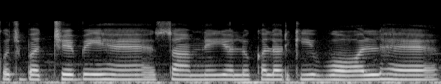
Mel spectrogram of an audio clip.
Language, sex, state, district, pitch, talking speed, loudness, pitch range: Hindi, female, Bihar, Patna, 225 Hz, 135 wpm, -15 LUFS, 220-230 Hz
